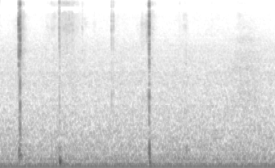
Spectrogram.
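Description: Oracle cards being handled on a table: three light clicks spread over a few seconds, over a steady low hum.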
